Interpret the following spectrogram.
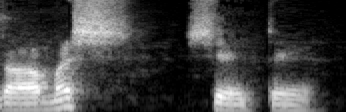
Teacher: So the sa becomes sha. Evam atra ramas becomes ramash shete. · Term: shakara adesha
